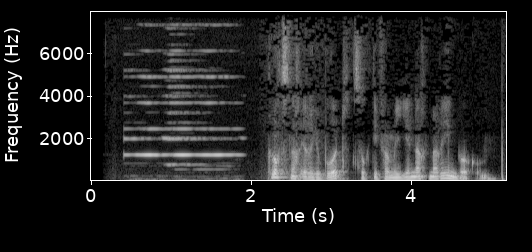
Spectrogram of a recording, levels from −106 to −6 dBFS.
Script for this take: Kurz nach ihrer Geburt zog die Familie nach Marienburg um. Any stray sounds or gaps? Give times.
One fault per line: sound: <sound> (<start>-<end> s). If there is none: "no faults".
sound: squeak (0.4-2.0 s)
